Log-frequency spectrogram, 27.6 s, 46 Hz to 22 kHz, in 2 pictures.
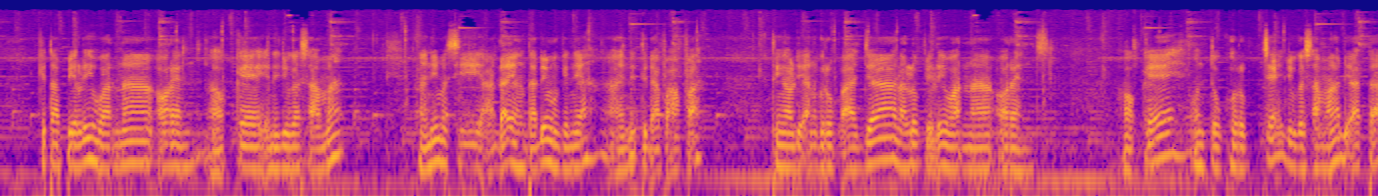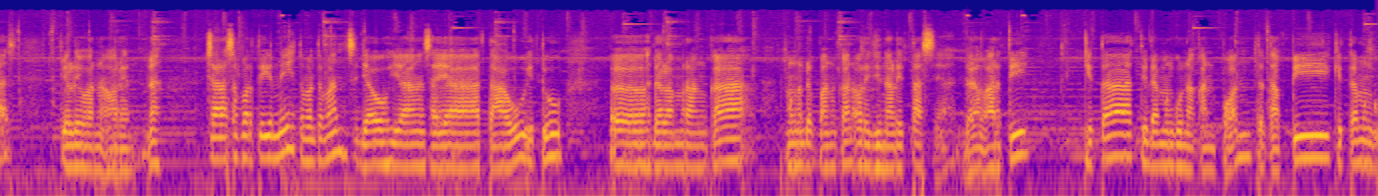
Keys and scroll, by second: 5.3 Delete, 5.8 Delete, 6.6 Delete, 22.0-23.8 typing, 26.6 z.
